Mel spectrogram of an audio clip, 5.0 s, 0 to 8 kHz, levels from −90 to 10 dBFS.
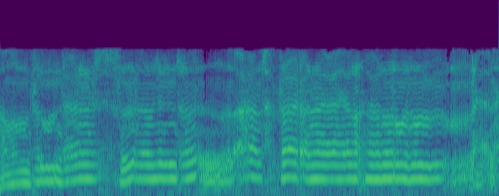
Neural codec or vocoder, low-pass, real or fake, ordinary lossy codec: autoencoder, 22.05 kHz, a latent of 192 numbers a frame, VITS, trained on many speakers; 7.2 kHz; fake; AAC, 16 kbps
